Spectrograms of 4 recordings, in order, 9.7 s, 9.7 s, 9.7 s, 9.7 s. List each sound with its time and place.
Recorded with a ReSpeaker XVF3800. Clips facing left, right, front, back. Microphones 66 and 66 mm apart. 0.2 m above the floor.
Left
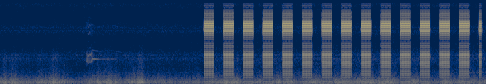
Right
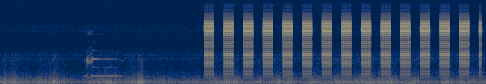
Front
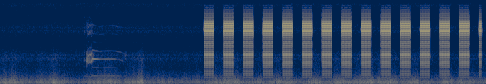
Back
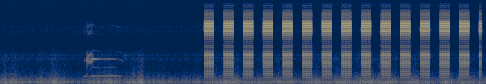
1.7 s a cat meowing: 115° right
4.1 s an alarm: 140° left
